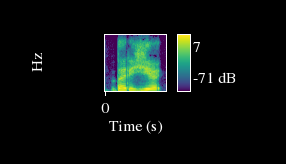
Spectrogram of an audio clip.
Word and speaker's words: Дарье: И я решила э, сменить свою фамилию и взяла свое имя, которое мне было дано при крещении, Дарья, просто поменяла буковку Я на буковку Е и поставила ударение. И паспорт я получала уже с фамилией Дарье.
